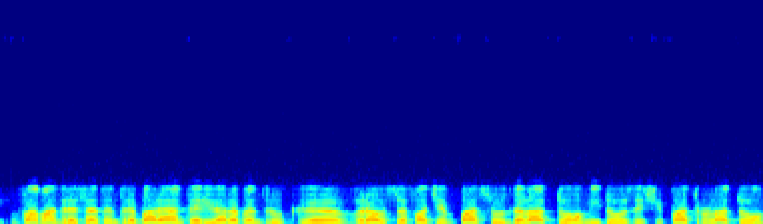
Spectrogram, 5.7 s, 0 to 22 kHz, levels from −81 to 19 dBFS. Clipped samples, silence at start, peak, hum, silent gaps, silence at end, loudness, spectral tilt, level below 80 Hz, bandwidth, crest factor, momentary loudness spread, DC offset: under 0.1%; 0.1 s; -2 dBFS; none; none; 0 s; -17 LUFS; -5.5 dB/octave; -72 dBFS; 4.1 kHz; 14 dB; 5 LU; under 0.1%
